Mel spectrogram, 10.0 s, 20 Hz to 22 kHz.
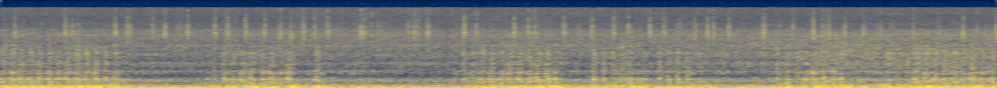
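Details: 2008 Toyota Prius at startup: rough, uneven low thumping knock with the whole car shaking, recurring on repeated starts, check engine light came on.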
